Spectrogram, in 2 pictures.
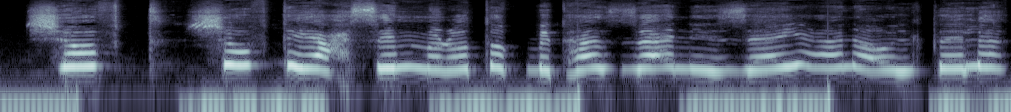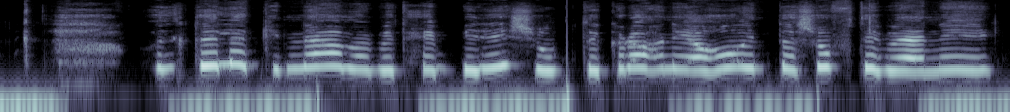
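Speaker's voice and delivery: high, whiny fake sobbing complaint; fake crying. Fatma fakes tears to husband. (بكا مصطنع بصوت عالي ومتذلل)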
